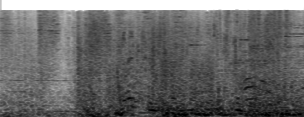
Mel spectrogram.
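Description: A tower crumbles with a loud crash.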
